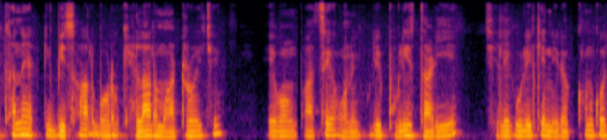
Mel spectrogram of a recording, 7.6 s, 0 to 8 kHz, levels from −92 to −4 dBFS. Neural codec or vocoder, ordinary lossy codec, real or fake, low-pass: none; none; real; 7.2 kHz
